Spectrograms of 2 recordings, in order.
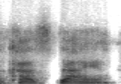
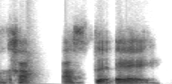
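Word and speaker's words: כשדאי: Okay, this thing about la kasdaya. But in fact, it's pronounced la kasdae.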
